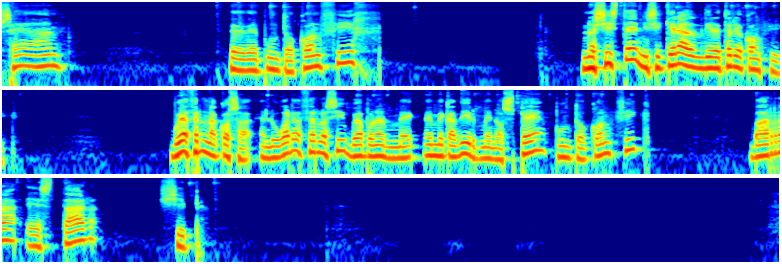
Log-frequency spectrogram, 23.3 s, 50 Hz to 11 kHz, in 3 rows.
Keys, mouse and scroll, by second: 0.0-0.3 typing, 1.8-4.5 typing, 5.9-8.5 typing, 10.4-18.6 typing.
